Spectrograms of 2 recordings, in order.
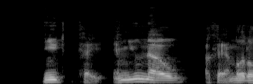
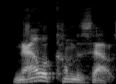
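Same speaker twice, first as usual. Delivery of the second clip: ordinary delivery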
